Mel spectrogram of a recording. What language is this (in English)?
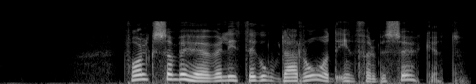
Swedish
